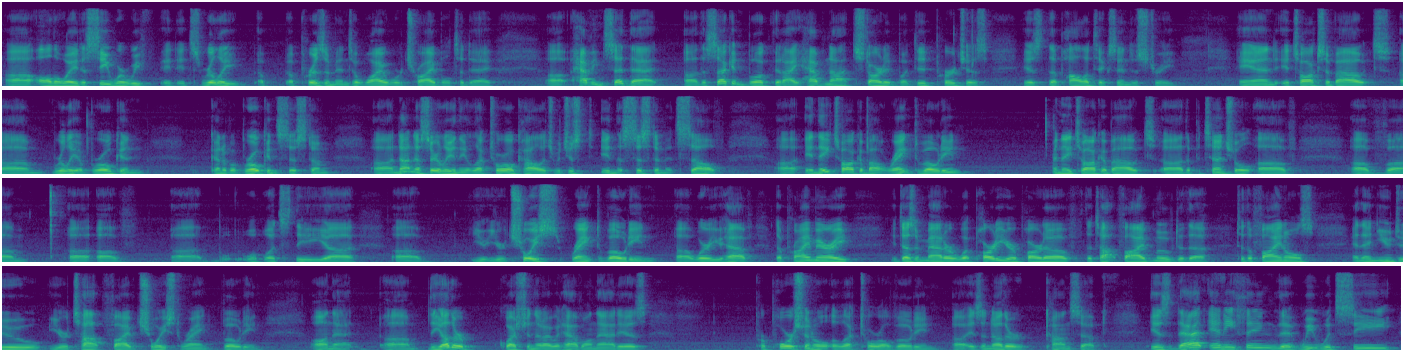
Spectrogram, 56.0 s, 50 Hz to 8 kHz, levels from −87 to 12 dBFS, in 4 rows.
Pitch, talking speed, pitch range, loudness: 110 Hz, 165 wpm, 105-125 Hz, -22 LUFS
